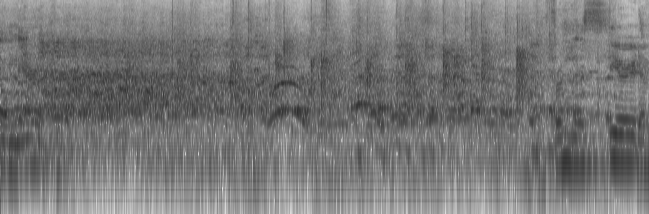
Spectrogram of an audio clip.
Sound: audience laughing

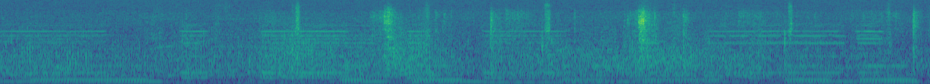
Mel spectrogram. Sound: doorbell rings

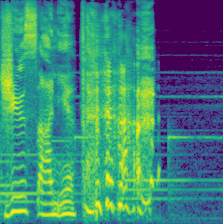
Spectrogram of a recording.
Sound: chuckling

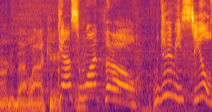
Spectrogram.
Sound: imitates child's voice

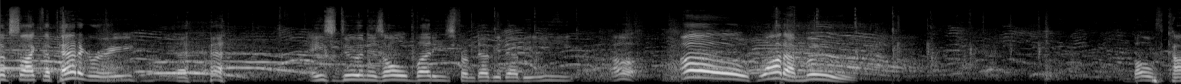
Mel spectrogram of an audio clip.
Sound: ha ha

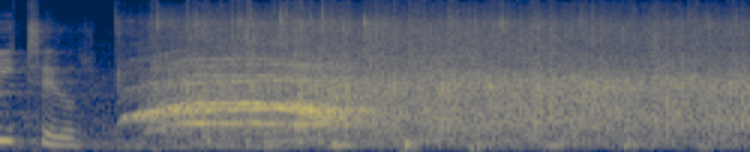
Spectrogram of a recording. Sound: audience applauding

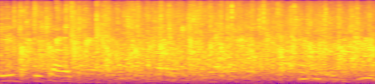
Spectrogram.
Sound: clapping

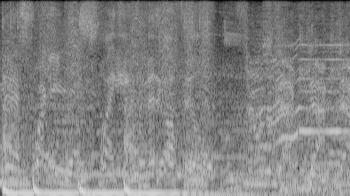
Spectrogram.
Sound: ooh

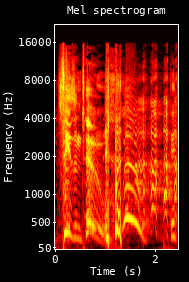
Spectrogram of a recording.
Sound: more laughter

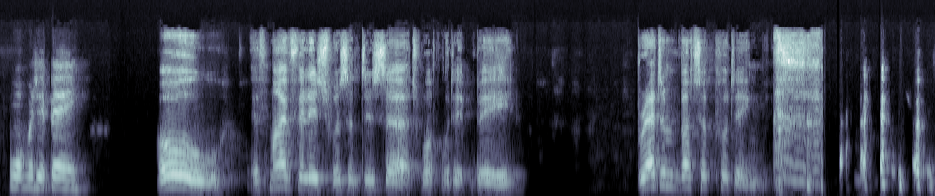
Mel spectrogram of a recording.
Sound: laughs

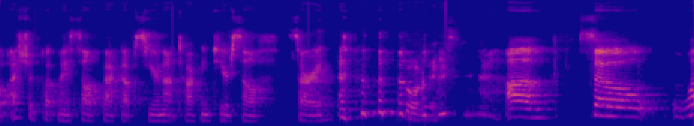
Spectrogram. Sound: laughs

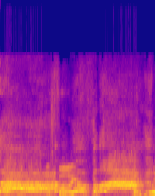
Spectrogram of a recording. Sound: screaming cont

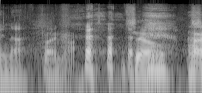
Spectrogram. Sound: laughing

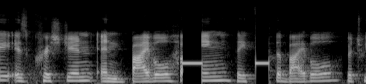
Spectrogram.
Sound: beep

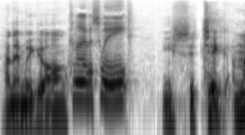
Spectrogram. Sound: Ben Shapiro noises

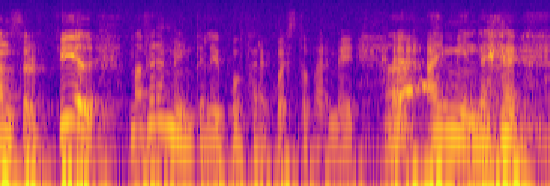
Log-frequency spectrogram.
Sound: speaking italian

